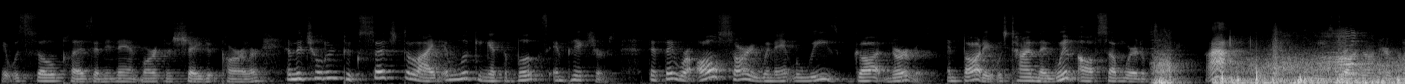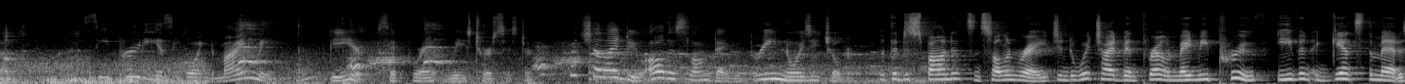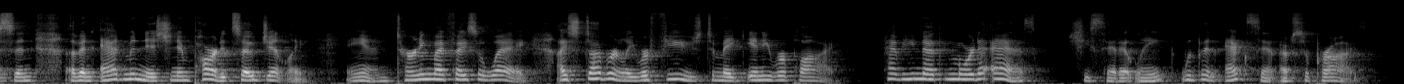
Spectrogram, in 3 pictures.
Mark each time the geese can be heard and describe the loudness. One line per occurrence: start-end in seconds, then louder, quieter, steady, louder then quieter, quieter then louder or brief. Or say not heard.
11.5-23.6 quieter.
